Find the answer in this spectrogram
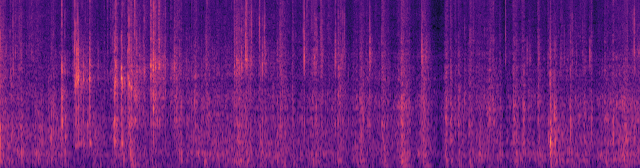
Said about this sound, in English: hold on, I'm pouring cereal, pause.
